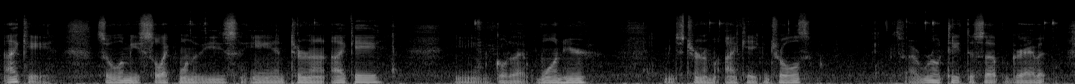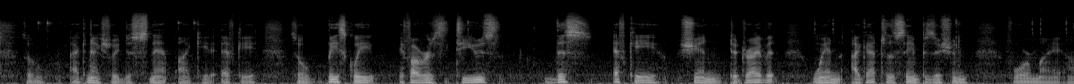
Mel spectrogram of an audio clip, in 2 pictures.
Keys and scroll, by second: 8.8 r, 9.5 g, 10.8 r, 20.3 g.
